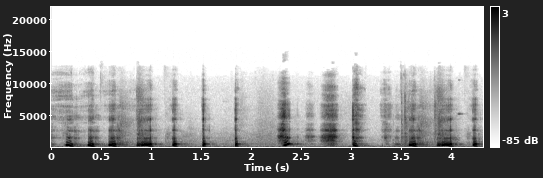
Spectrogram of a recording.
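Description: A woman sobbing in short gasping breaths, each a quick falling whimper, about three a second.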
